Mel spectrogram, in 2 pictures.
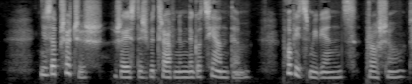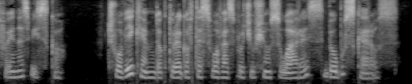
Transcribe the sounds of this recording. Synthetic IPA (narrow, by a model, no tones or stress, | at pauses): ɲɛzapʂɛt͡ʂɘʂ | ʐɛjɛst̪ɛʑvɘt̪ɾavnɘmnɛɡɔt̪sʲjant̪ɛm | pʰɔvʲjɛt̪smʲivʲjɛnt̪spɾɔʂɛ̃t̪fɔjɛnazvʲiskɔ | t͡ʂwɔvʲjɛkʲɛmd̪ɔkt̪uɾɛɡɔft̪ɛswɔvazvɾut͡ɕiwɕɛsuaɾɛsbɘwbuskɛɾɔs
